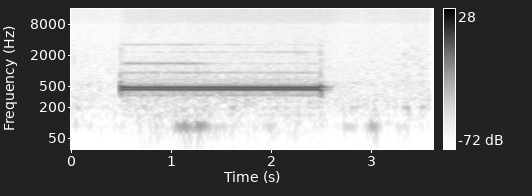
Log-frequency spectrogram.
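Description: A single steady telephone tone sounds for about two seconds on a call being placed from a real-estate office, then cuts off into quiet.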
